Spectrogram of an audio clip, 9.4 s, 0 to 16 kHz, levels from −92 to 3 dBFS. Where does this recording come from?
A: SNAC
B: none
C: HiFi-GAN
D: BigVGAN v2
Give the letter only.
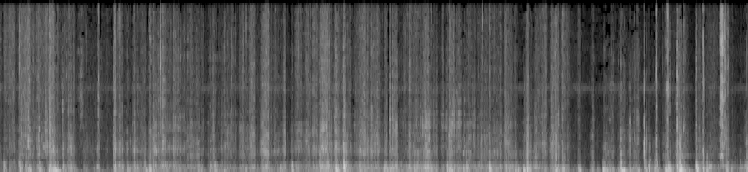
B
